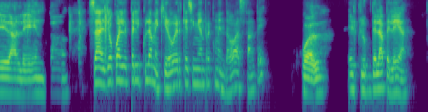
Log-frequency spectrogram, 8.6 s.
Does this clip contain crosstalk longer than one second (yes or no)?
no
